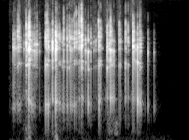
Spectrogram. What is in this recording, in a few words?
big three rattle in hand closed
